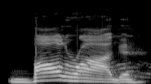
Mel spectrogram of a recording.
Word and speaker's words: Balrog: Any thoughts on Balrog being 50 Cent?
